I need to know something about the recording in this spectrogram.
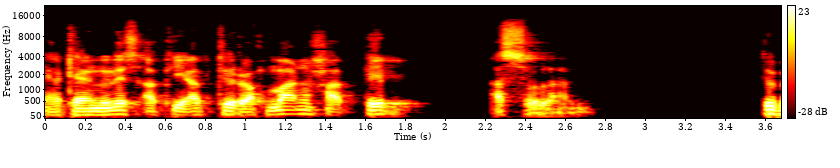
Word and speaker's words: Habib: yang nulis Abi Abdurrahman Habib asulami itu di harakatnya kitab itu ada yang nulis hubb Yang benar Oh enggih yang benar itu bacanya habib habib itu Sulami itu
